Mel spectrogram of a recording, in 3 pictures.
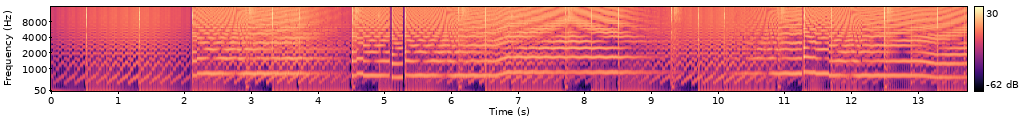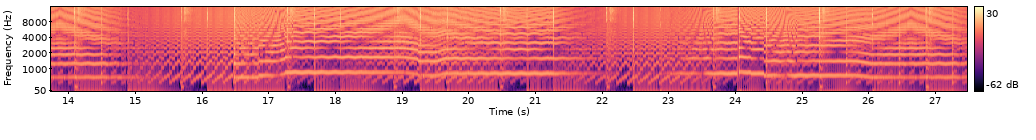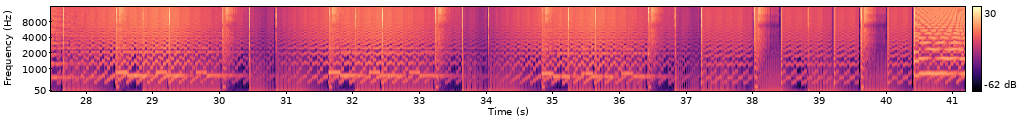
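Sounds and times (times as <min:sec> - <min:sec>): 
MOS 6581R2 SID chip music: 0:00.1 - 0:41.1.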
